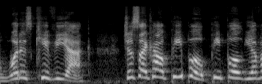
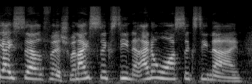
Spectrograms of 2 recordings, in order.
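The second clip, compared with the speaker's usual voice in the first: ordinary delivery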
